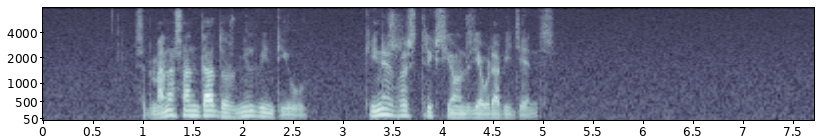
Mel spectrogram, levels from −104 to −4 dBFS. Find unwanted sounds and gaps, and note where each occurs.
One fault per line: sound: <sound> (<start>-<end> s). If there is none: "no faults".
no faults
